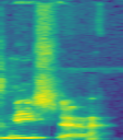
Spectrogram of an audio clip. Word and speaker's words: Niesha: doing how you doing you gotta call me it's nisha oh nisha anisha i'm sorry i did i did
